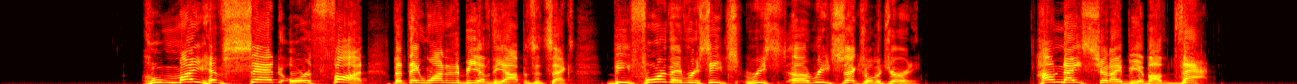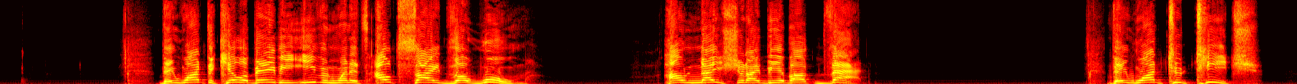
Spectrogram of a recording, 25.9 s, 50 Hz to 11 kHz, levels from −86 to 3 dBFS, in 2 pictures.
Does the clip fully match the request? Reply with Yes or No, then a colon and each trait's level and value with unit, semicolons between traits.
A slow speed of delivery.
Yes: slow, 125 wpm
